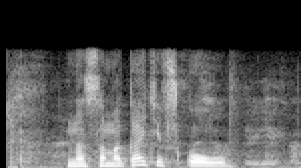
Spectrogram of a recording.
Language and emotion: Russian, neutral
